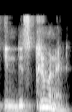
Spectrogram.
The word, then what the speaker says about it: indiscriminate: sounds come together scrub so it is indiscriminate indiscriminate so it is not indiscriminate it is indiscriminate so this is where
